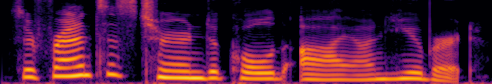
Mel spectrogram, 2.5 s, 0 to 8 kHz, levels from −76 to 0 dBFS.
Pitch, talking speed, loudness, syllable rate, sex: 215 Hz, 195 wpm, -16 LUFS, 4.9 syllables/s, female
